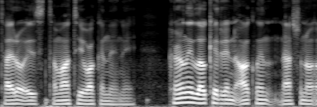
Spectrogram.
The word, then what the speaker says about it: Tamati Waka Nene: And we are currently looking at Tamati, Waka, Nene. Thank you, Barry. And it's actually pronounced Tamati, Waka, Nene.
